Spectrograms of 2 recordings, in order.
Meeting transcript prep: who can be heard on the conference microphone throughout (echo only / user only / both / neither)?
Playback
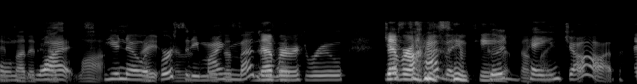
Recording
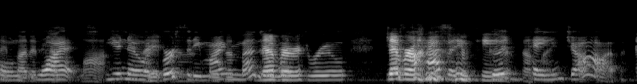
echo only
